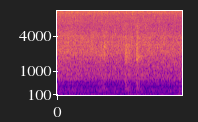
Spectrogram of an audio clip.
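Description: Chicken karahi sizzles and fries steadily in a pan as tomatoes and green chillies are added, a dense continuous crackling hiss with a few soft stirring bumps, close and even.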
